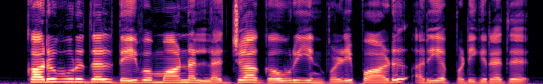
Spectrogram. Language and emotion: Tamil, neutral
